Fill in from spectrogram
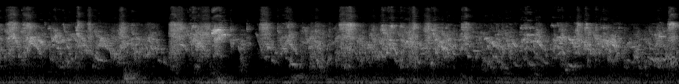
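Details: Budgerigars chirping: a dense, unbroken chatter of high, scratchy chirps and harsh squawks that overlap without pause, with a brief dip in loudness near the middle.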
